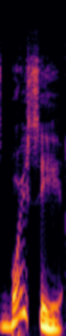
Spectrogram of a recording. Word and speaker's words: Boise: And while I'm on that kick, it is Boise, Idaho, not Boise, Boise. So remember that next time and do a good Idahoan a favor by pronouncing those names right, Moscow and Boise.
